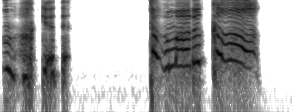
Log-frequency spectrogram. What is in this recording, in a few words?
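Japanese, Voice; BREAK; GF Alarm; MicroUZI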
